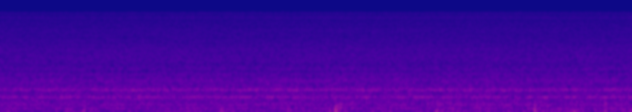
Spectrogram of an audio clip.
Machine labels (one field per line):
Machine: fan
